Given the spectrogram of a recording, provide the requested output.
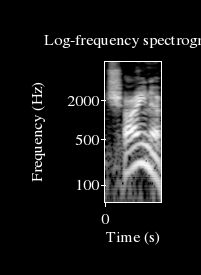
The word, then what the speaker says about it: Qin: spelled q i and for some reason q now stands for a ch sound so the chin which is actually where we get the word china from as much as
